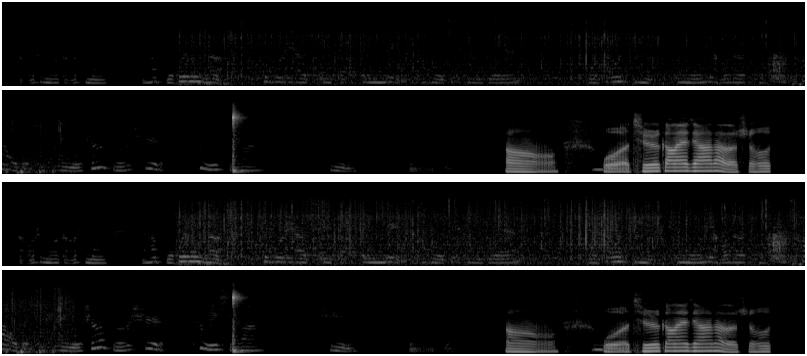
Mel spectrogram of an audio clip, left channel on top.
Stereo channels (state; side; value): normal; both; correlation 0.66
